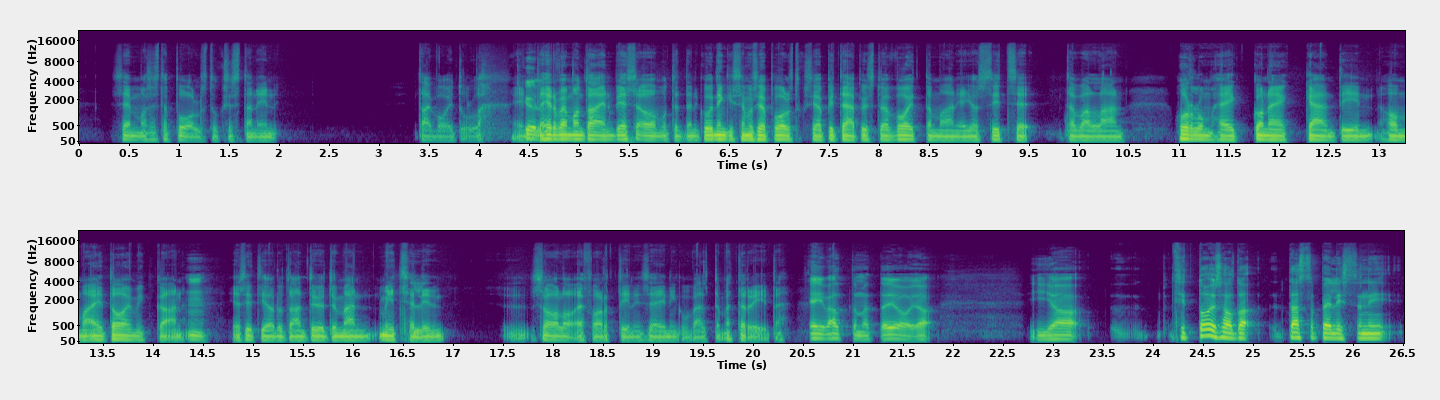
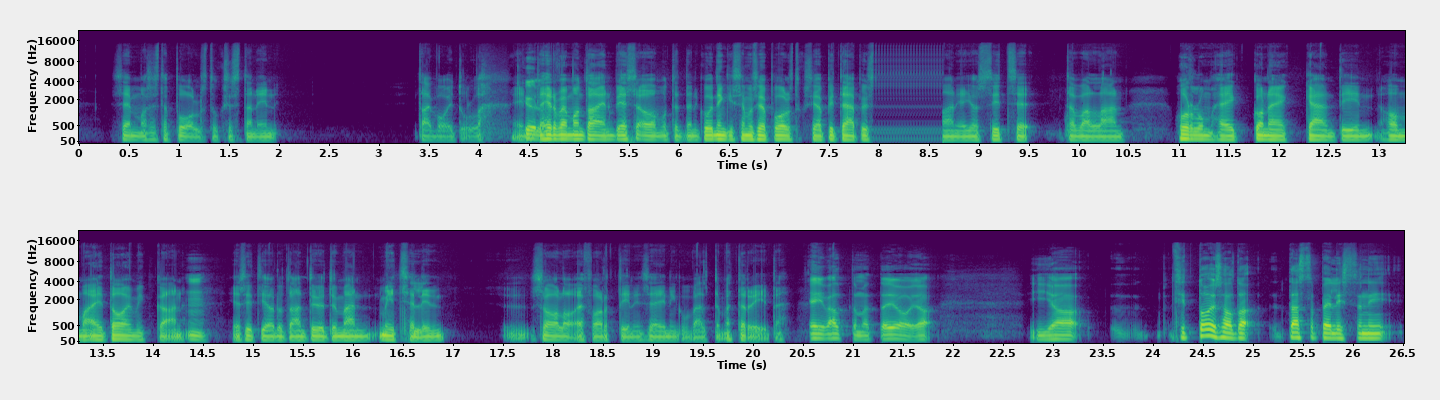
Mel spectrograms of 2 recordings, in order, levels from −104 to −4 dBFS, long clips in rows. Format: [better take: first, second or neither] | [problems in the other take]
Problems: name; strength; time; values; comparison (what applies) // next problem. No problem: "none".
first | audio freezing; at 8 s for 0.5 s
